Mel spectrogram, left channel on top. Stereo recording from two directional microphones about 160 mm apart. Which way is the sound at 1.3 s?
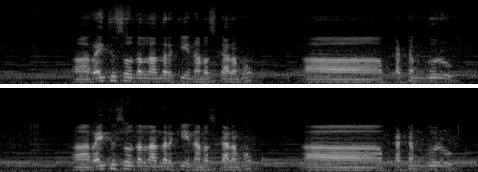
15° left (ahead or behind).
